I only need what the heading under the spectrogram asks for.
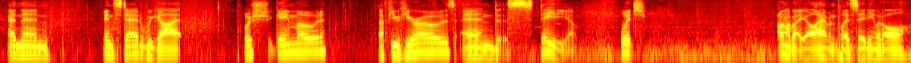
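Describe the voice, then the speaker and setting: This young man's voice is on the low side and a little mellow, with slight background noise behind it. A gaming streamer getting over a cold, he sounds congested and chats in a rambling, self-interrupting way, peppered with slang, as he remarks on his play.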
